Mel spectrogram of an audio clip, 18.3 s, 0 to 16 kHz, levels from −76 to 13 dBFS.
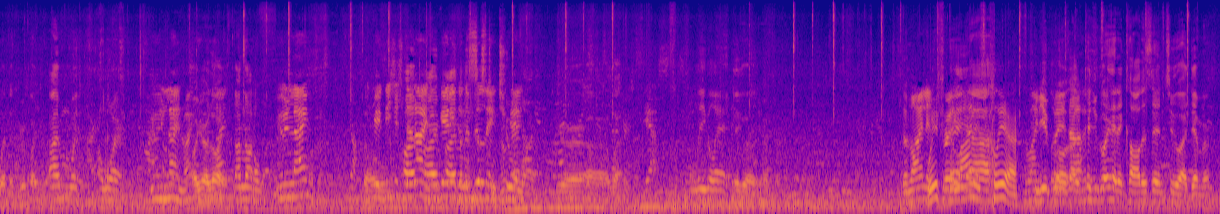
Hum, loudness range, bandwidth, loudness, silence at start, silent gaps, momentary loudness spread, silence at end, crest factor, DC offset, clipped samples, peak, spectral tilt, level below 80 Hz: none; 6 LU; 16 kHz; -18 LUFS; 0 s; none; 11 LU; 0 s; 16 dB; under 0.1%; under 0.1%; -2 dBFS; -5 dB/octave; -30 dBFS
